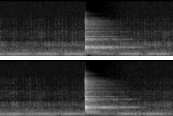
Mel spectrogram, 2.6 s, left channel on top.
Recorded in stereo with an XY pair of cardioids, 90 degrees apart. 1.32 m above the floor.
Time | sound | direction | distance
1.3 | a cowbell | 70° right | 0.8 m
